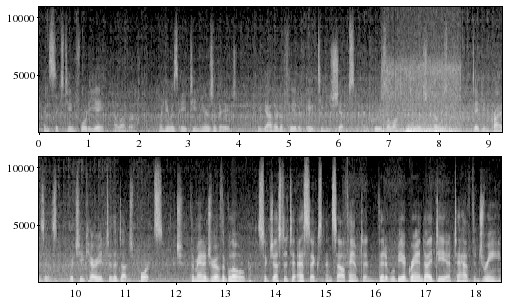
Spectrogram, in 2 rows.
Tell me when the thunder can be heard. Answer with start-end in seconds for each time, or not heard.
6.8-8.4.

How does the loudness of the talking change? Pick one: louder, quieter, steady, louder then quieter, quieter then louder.
louder.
